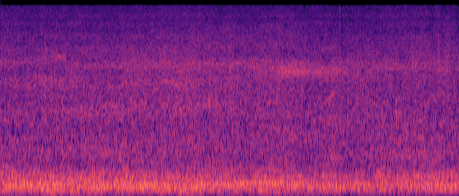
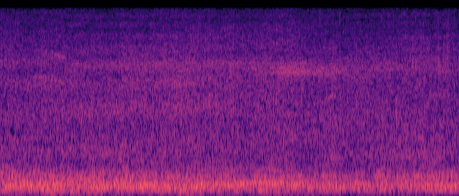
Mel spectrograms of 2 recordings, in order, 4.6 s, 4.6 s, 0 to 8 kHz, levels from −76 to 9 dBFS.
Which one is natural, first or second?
second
